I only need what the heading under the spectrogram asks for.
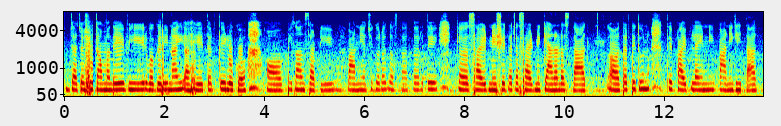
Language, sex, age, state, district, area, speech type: Marathi, female, 18-30, Maharashtra, Wardha, rural, spontaneous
